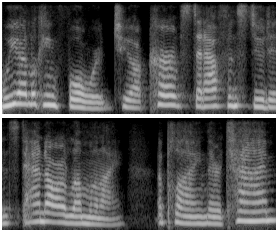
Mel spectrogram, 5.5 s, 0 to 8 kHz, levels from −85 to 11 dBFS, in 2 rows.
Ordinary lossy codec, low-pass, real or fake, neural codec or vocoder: Opus, 32 kbps; 7.2 kHz; fake; codec, 16 kHz in and 24 kHz out, 0.4 kbps, LongCat-Audio-Codec, fine tuned four codebook decoder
